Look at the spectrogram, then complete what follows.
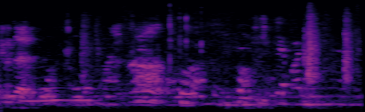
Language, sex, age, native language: Icelandic, other, 11, Icelandic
